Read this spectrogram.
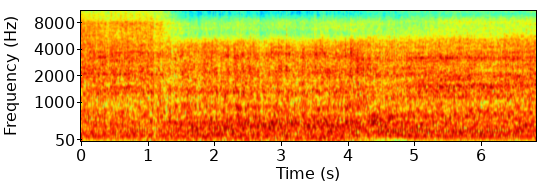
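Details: Ariens ST1128 snowblower, 11HP Tecumseh Snow King engine, after carburetor cleaning and pilot jet fix for surging, cold day. Despite an apparently ~5HP carburetor, a steady, even engine note holds constant speed with no hunting or surging: normal running.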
